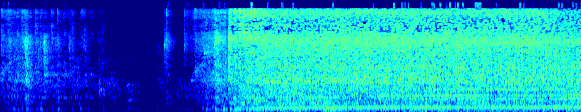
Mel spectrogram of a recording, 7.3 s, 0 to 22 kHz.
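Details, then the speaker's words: 2003 Craftsman M110 mower (11A-A2T2793), no primer bulb or choke, after seasonal service with refurbished spark plug; first cold start of season catches on 2 pulls, smooth, no surging or missing; normal. "2 pulls. Sounds good. Smooth. No surging or missing."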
